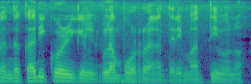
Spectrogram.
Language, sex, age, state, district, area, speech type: Tamil, male, 30-45, Tamil Nadu, Tiruchirappalli, rural, spontaneous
